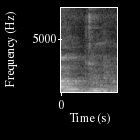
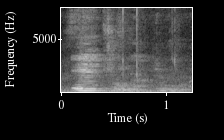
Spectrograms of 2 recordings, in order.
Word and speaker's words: Echumba: C'est pas Ochumba. Echumba. La France prononce Ochumba.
